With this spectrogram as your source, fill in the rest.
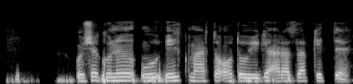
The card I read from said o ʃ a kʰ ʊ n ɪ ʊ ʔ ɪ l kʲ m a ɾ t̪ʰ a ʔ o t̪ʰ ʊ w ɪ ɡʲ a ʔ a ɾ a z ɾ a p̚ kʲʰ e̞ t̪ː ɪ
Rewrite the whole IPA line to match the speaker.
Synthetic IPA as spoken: o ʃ a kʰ ʊ n ɪ ʊ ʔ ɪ l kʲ m a ɾ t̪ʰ a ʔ ɒ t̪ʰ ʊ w ɪ ɡʲ a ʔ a ɾ a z l a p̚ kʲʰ e̞ t̪ː ɪ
